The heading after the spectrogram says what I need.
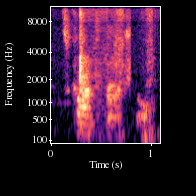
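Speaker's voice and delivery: breathy whisper, no voice. Shown as a demonstration. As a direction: whisper it like a secret. Repeats the line, then whispers it.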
